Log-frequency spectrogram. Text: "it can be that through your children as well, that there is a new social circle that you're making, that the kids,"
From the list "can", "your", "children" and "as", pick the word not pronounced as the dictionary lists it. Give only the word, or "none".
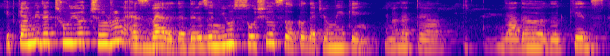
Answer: none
